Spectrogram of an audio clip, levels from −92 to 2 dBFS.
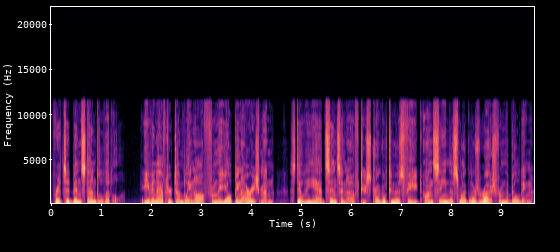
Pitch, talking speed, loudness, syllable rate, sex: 120 Hz, 200 wpm, -18 LUFS, 5.1 syllables/s, male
